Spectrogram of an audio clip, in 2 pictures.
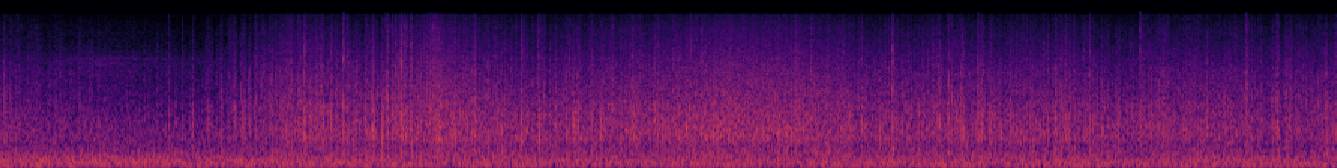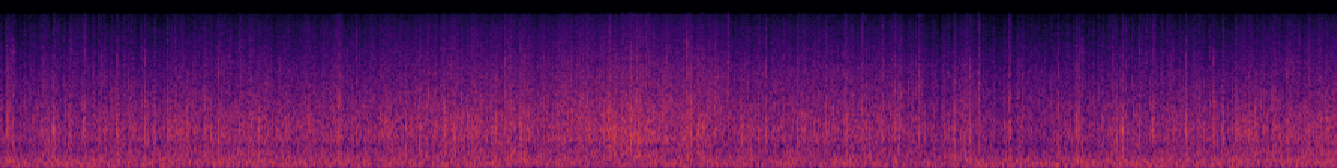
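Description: Rain pattering steadily on a dome tent's rain fly, heard from inside the tent, the downpour swelling and easing in strength.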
